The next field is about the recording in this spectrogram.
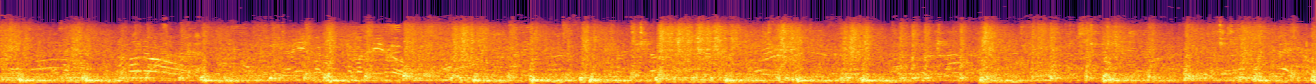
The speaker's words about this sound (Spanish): el palio, toque de tambor y vamos a ver esta, este caminar del paso de palio, la última parte de campanas hasta llegar a la revirada calle maestra.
